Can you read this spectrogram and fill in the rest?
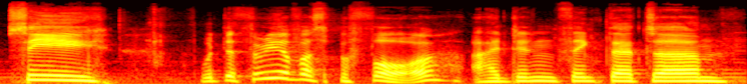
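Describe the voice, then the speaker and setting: A man playing a halting, animated guild leader. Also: sits high. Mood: earnest, hopeful. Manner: hesitant, rambling, halting. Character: eager, apologetic fantasy guild leader welcoming recruits. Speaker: roleplay performer. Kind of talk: improvised Minecraft roleplay dialogue. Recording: music under the voice.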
